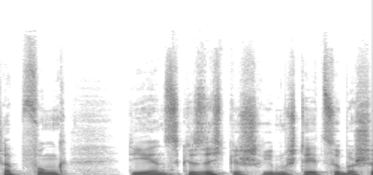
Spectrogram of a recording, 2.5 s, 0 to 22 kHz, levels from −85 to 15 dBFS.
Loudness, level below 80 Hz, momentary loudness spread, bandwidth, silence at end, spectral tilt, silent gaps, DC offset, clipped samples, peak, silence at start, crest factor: -28 LUFS; -58 dBFS; 5 LU; 17 kHz; 0 s; -5 dB/octave; none; under 0.1%; under 0.1%; -10 dBFS; 0 s; 18 dB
